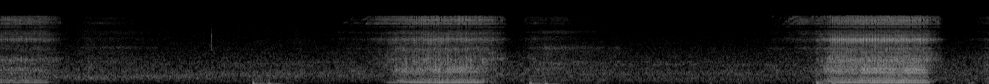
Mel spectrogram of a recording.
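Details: Loud, harsh snores on each breath in from the uploader's father, about four seconds apart, roughly 14 breaths a minute, with quiet pauses between; snoring.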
